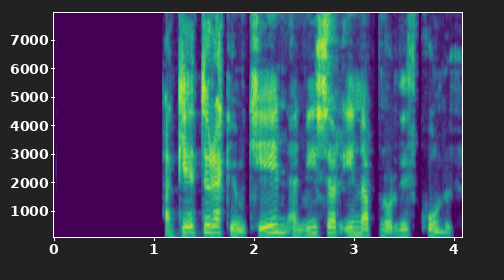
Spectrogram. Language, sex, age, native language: Icelandic, female, 50-59, Icelandic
